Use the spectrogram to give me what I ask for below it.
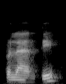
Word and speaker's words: plantae: Entonces, porque acá, ojo, en latín esto no se dice plantae, ay, no se dice plante, ¿listo? La A y la E suenan como una E, ¿sí?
